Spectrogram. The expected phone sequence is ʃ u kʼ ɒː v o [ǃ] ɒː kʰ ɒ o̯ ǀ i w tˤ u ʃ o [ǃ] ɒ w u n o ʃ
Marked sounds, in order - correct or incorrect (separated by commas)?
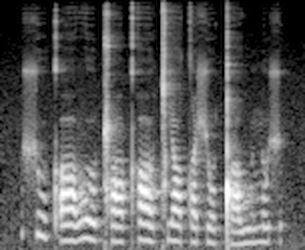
incorrect, correct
